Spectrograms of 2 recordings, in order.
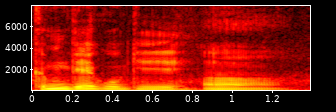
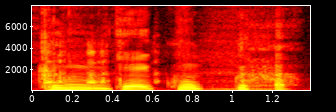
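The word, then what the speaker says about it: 금계국: 금개구기. 금개구기? 금개구기? 금개구기 말고 금개국. 금개국. 그 국자 발음 확실하게 해줘야 돼.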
